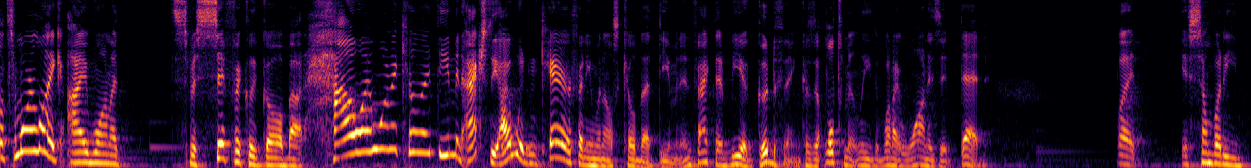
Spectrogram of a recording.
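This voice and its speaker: A gaming video host giving a casual, introspective monologue, rambling and reflective, often circling back to restate a point. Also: mid-range voice.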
